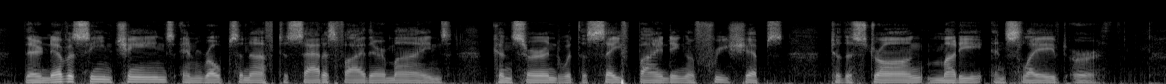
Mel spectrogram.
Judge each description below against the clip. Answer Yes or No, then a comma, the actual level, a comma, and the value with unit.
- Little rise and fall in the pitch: Yes, narrow, 1.9 semitones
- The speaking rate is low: Yes, slow, 130 wpm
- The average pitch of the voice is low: Yes, very low, 95 Hz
